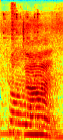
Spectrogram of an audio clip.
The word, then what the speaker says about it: done: The one that ends in an N sound. Again, this one doesn't end in an N, but it's the last sound you hear because that E is silent.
